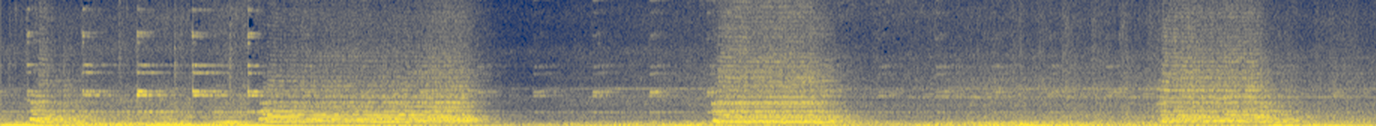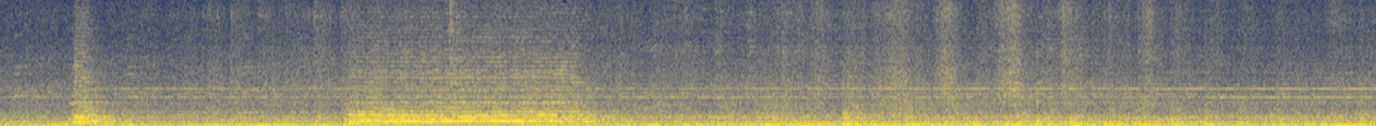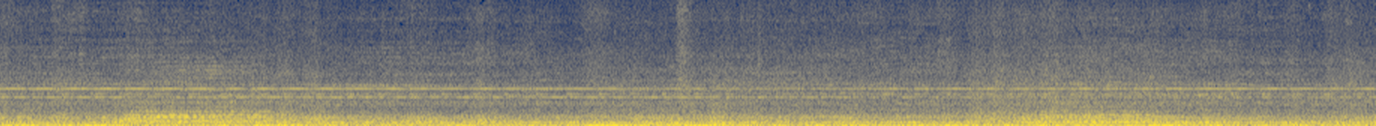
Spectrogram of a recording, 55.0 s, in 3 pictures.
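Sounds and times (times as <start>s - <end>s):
locomotive air horn blasts: 0.3s - 1.3s, 2.8s - 6.8s, 9.4s - 11.5s, 15.4s - 17.6s, 19.2s - 20.0s, 22.9s - 26.6s, 38.1s - 40.5s, 50.3s - 52.3s
freight cars rumbling and clattering: 11.5s - 15.5s, 19.9s - 23.1s, 26.2s - 38.2s, 40.4s - 51.0s.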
